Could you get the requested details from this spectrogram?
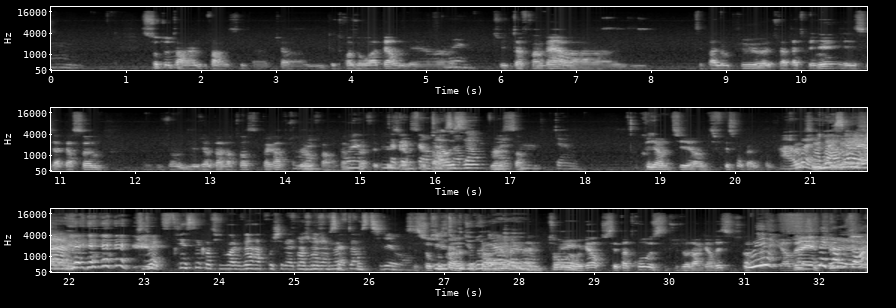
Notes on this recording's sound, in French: on s'excuse pour le bruit du frigo en fond, les aléas de la prod en roue libre à l'Iphone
